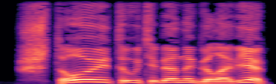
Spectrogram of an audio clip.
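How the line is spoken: Shouting. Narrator (Russian): крикнул я

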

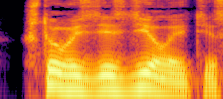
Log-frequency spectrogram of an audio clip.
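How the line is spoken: Cold question. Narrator (Russian): спросил Михаил холодно

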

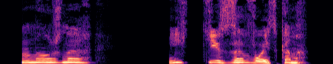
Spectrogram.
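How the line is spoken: Strained, forced out. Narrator (Russian): выдавил из себя хоббит

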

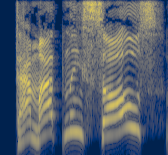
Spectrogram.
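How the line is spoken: Screaming mother. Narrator (Russian): вопила мама

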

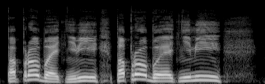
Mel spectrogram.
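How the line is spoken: Laughing shouts while running. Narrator (Russian): смеясь и выкрикивая на бегу

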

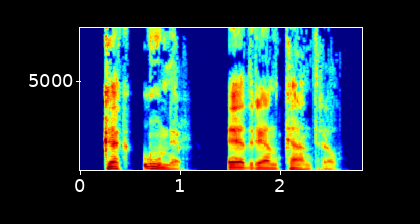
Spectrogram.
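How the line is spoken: Plain. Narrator (Russian): спросил я

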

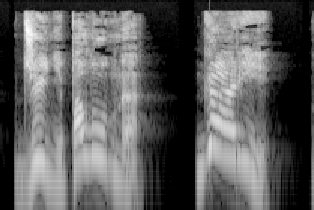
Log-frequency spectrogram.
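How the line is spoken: Shriek. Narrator (Russian): взвизгнула Гермиона

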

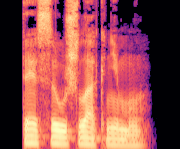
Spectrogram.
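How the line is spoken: Soft whisper. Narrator (Russian): тихо прошептал Роэн

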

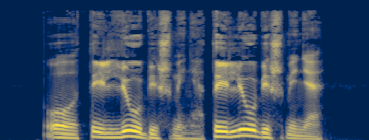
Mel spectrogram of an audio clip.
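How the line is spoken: Exclaiming. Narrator (Russian): воскликнула Полина

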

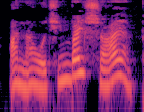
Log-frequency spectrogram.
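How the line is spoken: Whisper. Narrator (Russian): прошептала я

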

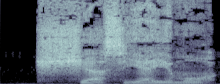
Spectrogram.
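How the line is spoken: Hiss. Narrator (Russian): прошипела она

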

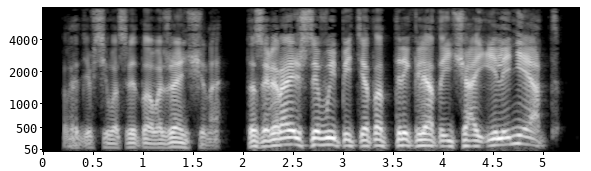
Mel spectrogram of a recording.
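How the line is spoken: Roar. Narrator (Russian): взревел граф

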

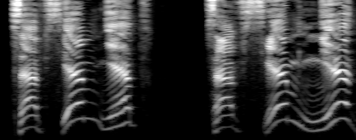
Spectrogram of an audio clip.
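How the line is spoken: Shouting through loophole. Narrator (Russian): закричал Кап в отверстие другой бойницы

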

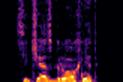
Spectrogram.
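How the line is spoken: Delighted shout. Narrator (Russian): в восторге прокричал Паркер

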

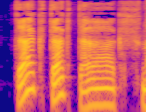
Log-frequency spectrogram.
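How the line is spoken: Mocking. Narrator (Russian): насмешливо сказал Лумис

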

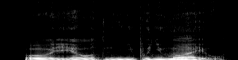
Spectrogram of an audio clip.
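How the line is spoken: Grumble. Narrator (Russian): проворчал он

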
